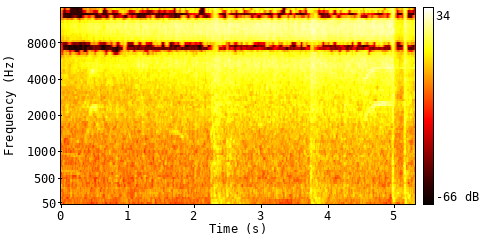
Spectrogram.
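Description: Fireworks going off in a dense, steady crackle, with three louder bangs about two, nearly four and five seconds in.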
